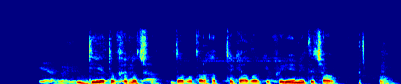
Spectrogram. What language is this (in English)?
Bangla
